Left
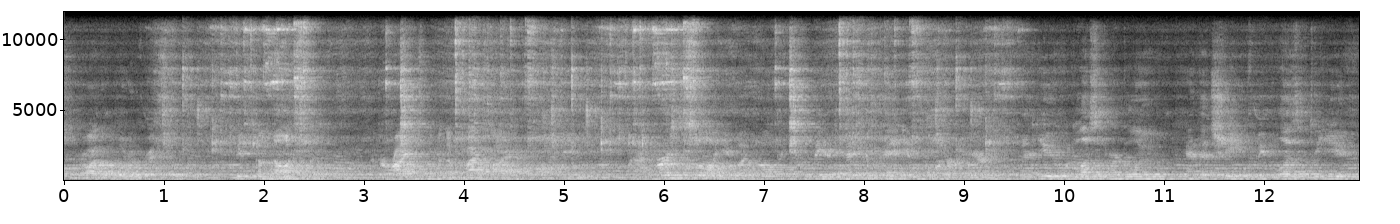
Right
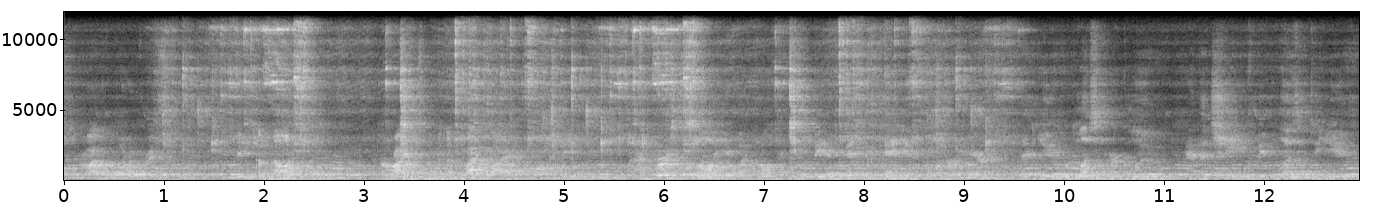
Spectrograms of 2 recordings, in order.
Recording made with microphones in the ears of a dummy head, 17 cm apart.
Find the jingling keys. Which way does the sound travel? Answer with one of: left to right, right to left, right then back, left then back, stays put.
right then back.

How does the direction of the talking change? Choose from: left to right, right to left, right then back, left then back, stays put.
right then back.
